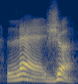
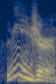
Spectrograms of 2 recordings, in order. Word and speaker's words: leisure: different pronunciations here yeah in England we say Leisure Leisure very very different Leisure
